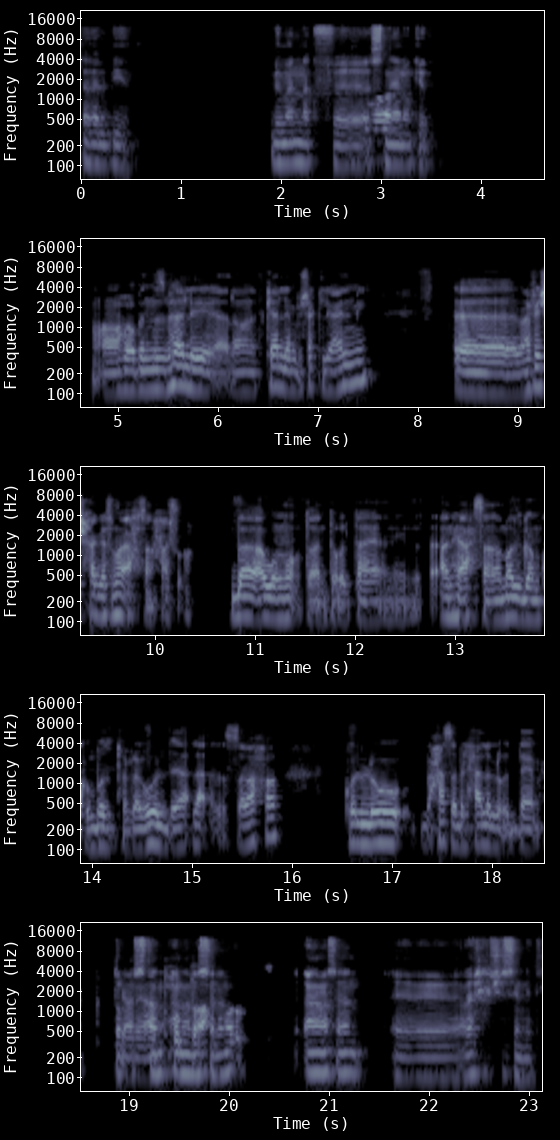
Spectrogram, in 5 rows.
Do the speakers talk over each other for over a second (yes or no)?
yes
